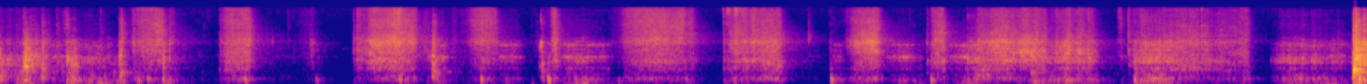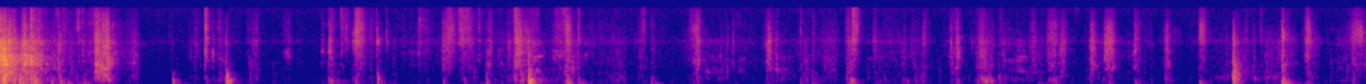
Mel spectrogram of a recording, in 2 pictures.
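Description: Trowel scraping modified thin-set onto the bottom of a shower curb in irregular strokes, with one loud sharp knock about halfway through. After the knock there are only scattered light taps and rubs as the curb is pressed into place.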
